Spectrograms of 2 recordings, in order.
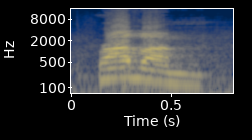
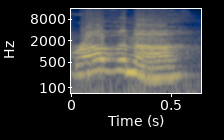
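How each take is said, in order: First: The name ends without a final vowel sound. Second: The name ends with a final vowel sound. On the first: The speaker calls it right. "You do not pronounce the A at the end" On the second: The speaker calls it wrong. "Not Ravana"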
